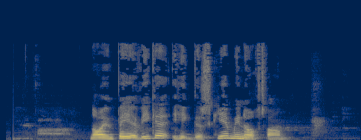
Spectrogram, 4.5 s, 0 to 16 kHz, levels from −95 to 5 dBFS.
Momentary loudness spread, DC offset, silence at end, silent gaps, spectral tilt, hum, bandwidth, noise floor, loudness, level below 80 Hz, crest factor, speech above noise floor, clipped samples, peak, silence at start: 11 LU; under 0.1%; 0.95 s; none; -6.5 dB/octave; none; 11.5 kHz; -64 dBFS; -21 LUFS; -74 dBFS; 18 dB; 45 dB; under 0.1%; -4 dBFS; 0.55 s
